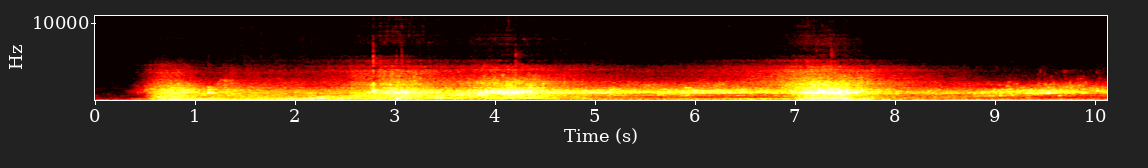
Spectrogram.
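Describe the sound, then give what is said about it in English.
Small seawater waves break over an underwater hydrophone: a steady, muffled rushing hiss that swells into a few soft surges before settling back, with no voices. “So what you hear are these little waves, but coming from many feet away and actually breaking over the hydrophone.”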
